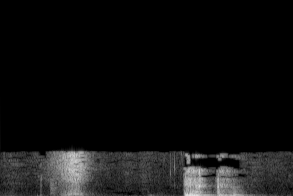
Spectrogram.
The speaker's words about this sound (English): By the way, forgive me today. You may hear me clear my throat a lot today. I've been, it's been a rough few weeks.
